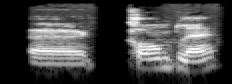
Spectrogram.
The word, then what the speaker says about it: Komple: So it's Komple. So Komple is in Turkish means complete or like entire. It's read as Komple.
